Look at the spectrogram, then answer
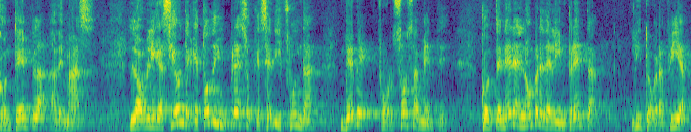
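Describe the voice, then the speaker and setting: A man's high-pitched voice at a moderate pace, lively in intonation, with audible room echo and noticeable background noise. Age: 60s. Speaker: state legislator. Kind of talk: legislative speech. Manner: formal.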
